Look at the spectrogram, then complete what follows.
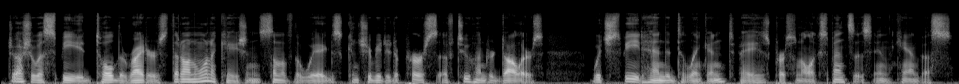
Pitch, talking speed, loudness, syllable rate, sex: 90 Hz, 205 wpm, -23 LUFS, 5.7 syllables/s, male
